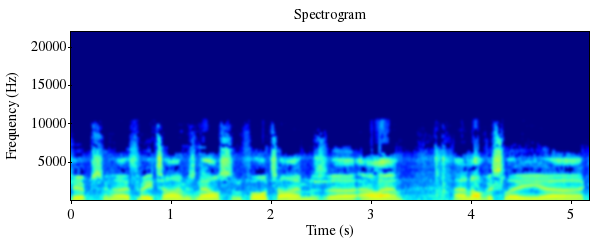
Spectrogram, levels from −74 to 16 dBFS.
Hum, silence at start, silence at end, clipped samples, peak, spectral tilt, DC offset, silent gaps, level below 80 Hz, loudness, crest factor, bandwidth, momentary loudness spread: none; 0 s; 0 s; under 0.1%; -2 dBFS; -4 dB/octave; 0.6%; none; -44 dBFS; -18 LUFS; 16 dB; 11 kHz; 5 LU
